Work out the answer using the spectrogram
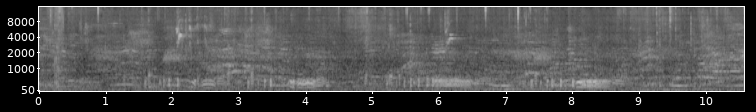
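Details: Male pigeon cooing, a sound used to attract other pigeons: low, throaty coo bursts swelling at about four, six and eight seconds over a steady murmur of background noise and faint voices.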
